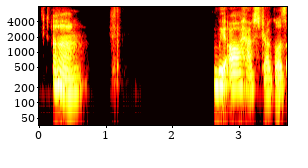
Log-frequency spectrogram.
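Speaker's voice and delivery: crying while talking. Answering viewers' comments after not wanting to cry: tearful. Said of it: "I did not want to cry on here".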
